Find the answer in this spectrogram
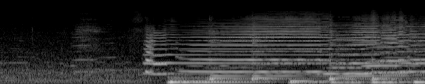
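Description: A mariachi band strikes up about one and a half seconds in, after a quiet moment. Trumpets and violins hold long, loud notes over a bass line that moves in short, rhythmic steps.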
